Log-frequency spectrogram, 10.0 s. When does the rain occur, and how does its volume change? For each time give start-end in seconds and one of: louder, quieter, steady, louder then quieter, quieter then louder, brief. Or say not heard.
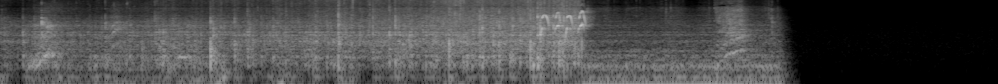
0.0-5.8 louder.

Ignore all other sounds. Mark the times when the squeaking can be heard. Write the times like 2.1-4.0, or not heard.
5.3-6.0.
